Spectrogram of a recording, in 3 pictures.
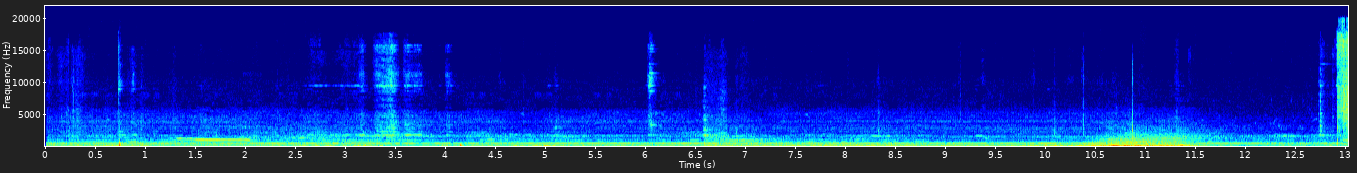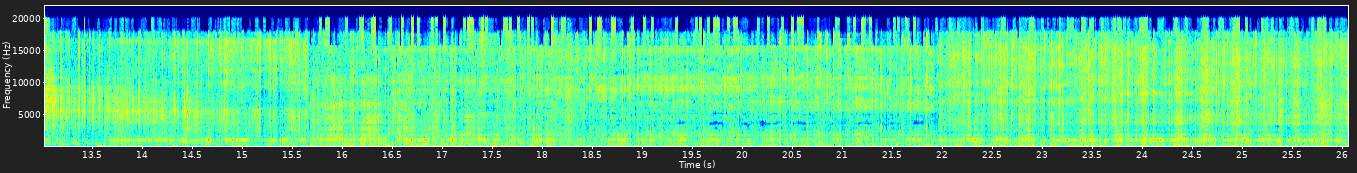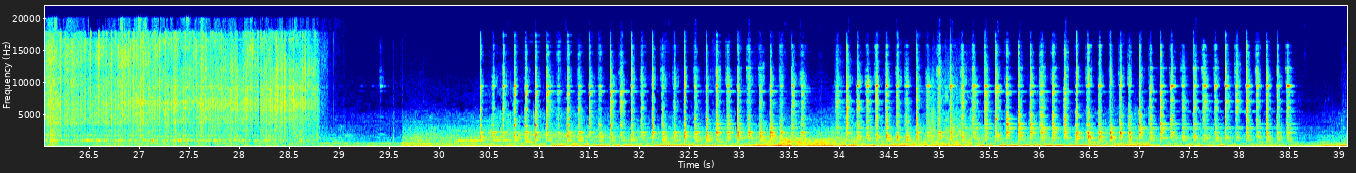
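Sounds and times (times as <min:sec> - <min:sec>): welding arc crackling hiss: 0:12.9 - 0:28.9.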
